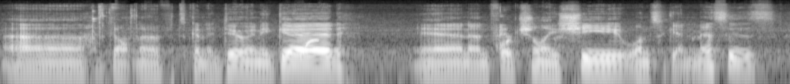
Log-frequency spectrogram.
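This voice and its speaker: A man running a tabletop game as dungeon master, narrating slowly with many fillers and restarts. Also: lowish voice, gravelly, slight background noise.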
